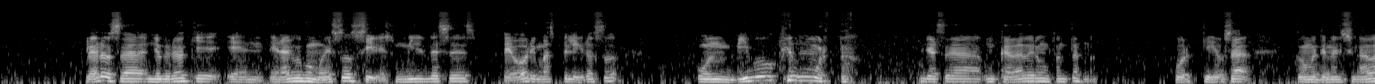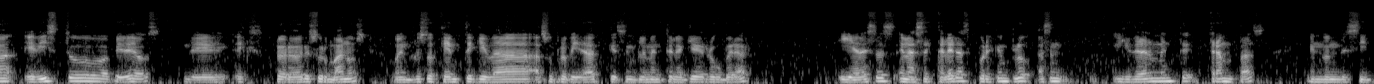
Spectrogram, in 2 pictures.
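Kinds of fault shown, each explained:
Overdone noise removal: Noise reduction set too aggressively across the whole clip. Frequency bands close to the estimated noise floor are gated down, taking low-level speech detail with them, so the background in pauses drops and breaks up into sparkling residue.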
